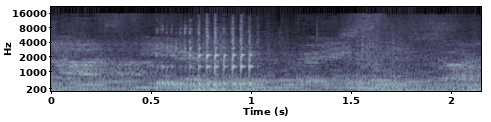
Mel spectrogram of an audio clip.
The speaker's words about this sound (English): Please leave a message after the burp.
